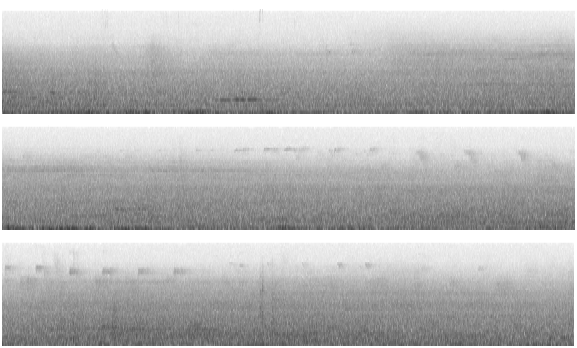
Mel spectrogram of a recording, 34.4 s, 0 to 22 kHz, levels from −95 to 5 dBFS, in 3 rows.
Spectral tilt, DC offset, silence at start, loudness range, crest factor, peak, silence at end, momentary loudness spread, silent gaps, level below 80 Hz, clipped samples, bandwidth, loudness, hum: -6.5 dB/octave; under 0.1%; 0 s; 4 LU; 16 dB; -18 dBFS; 0 s; 5 LU; none; -38 dBFS; under 0.1%; 16 kHz; -37 LUFS; none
